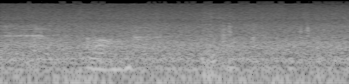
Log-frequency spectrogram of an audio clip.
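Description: A steady, low buzzing of many honeybees around an open backyard hive, close by, continuous throughout with faint background noise.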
